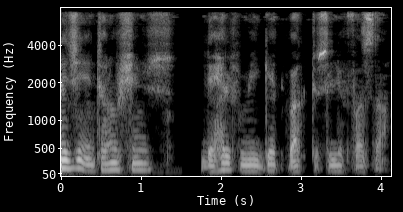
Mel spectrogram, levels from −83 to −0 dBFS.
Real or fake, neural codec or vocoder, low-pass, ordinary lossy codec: real; none; 7.2 kHz; AAC, 32 kbps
